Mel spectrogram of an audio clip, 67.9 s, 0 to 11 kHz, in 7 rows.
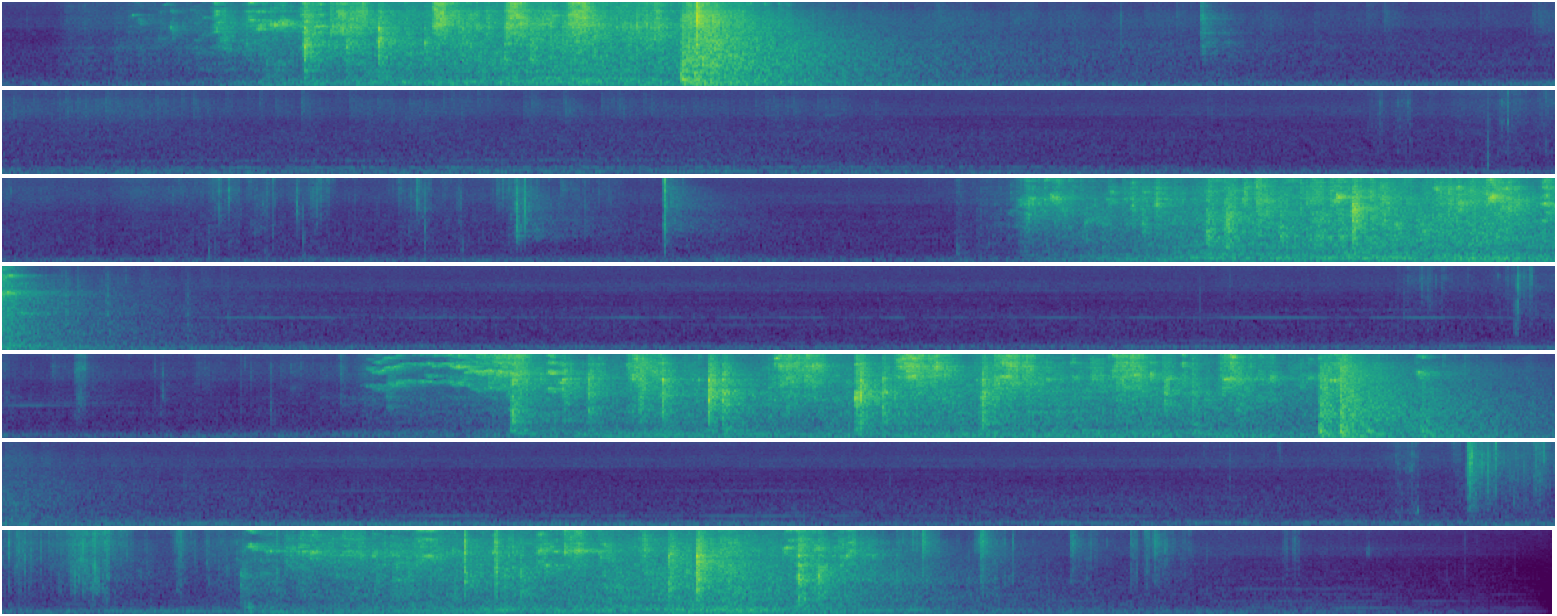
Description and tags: Slamming shut and opening a huge metal warehouse door on rollers. Metal on metal sounds, with huge boom at the end.
Sound Devices 722
Shure SM-57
